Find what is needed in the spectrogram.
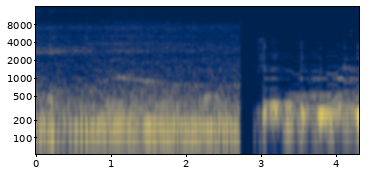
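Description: Motorcycle engine running with street traffic noise around it; a little under three seconds in it cuts off abruptly and acoustic guitar music begins.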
